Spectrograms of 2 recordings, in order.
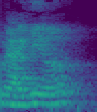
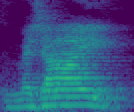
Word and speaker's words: Magi: This is not Maggie, very very popular one that some people eat. This is not Maggie. The pronunciation of this word is Magi.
